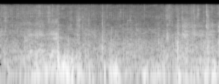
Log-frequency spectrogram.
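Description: Wind buffeting the microphone of a mountain biker's camera while riding a rough dirt trail, with irregular low rumbles and a few knocks from the bike and tyres going over the ground.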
